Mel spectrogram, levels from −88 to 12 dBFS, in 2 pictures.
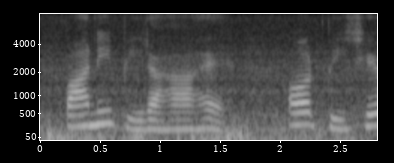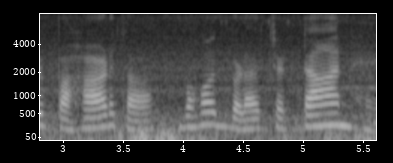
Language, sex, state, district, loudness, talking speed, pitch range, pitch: Hindi, female, Maharashtra, Solapur, -24 LUFS, 130 wpm, 185-245 Hz, 210 Hz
